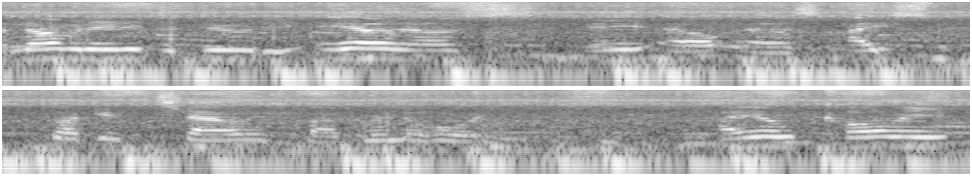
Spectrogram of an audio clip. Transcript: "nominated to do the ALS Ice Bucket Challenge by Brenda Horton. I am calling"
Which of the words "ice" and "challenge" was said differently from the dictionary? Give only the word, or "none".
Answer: none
